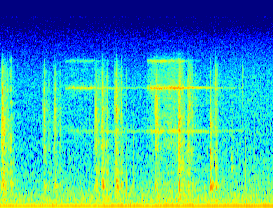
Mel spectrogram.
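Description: A typewriter clacks in quick bursts of keystrokes.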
